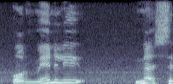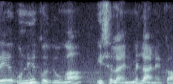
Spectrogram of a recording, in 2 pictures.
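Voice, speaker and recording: Over noticeable background noise, a man speaks at a high pitch for a man, with very wide pitch swings. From western Uttar Pradesh, Baghpat district. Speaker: Haryanvi ragni folk singer. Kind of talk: interview answer.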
